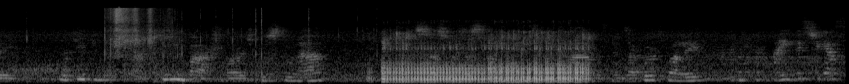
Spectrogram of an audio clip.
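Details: 7-month-old English bulldog puppy asleep: snorting, rattling breaths with one long, harsh, noisy stretch, typical flat-faced dog snoring.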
